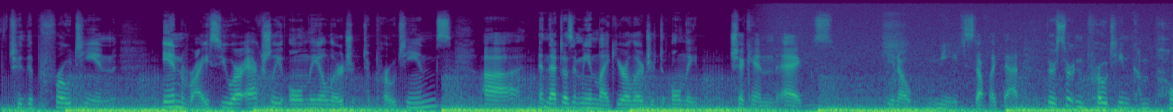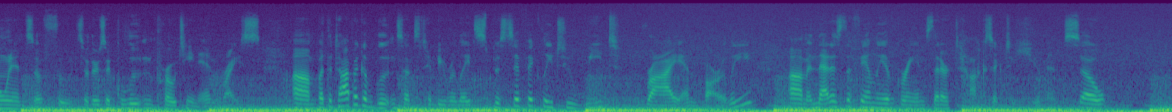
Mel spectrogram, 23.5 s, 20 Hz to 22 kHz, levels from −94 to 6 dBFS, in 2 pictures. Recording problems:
low rumble; loud; throughout; 5 dB below the speech
hiss; noticeable; from 7.5 s on; 15 dB below the speech

